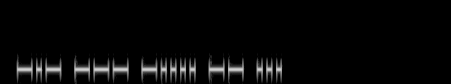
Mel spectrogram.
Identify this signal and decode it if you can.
Morse code, heard as a keyed tone, about 25 wpm, 700 Hz. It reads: KO6MS
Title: USA Call Signs - 5 Characters - Repeated 2x - 25wpm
